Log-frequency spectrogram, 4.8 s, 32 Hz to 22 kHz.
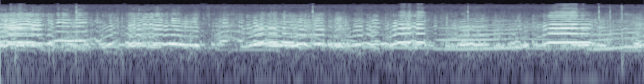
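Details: Tundra swans at Azumino's Otakara-da retention pond, Japan, 22 February 2013, going out to feed in rice fields before migrating north. Many birds give bugling, slightly sliding honks that overlap densely, some notes dipping lower.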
